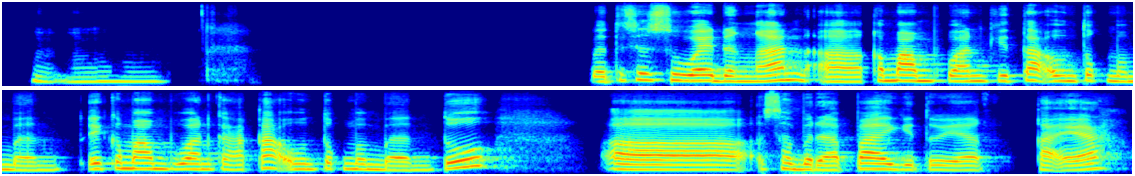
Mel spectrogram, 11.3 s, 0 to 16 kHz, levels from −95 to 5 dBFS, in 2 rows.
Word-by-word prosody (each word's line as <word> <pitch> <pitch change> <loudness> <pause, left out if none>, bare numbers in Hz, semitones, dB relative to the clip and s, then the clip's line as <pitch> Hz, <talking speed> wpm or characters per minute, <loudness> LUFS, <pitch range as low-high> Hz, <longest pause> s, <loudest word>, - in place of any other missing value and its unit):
Mhm. 210 -1 -11 2.1
Berarti 210 +4 -4
sesuai 250 -4 +3
dengan, 225 +5 +2
eee, 205 -2 -1
kemampuan 235 -2 +2
kita 230 +2 -1
untuk 235 +1 -4
memban 195 -4 -4 0.2
eh, 235 - +2
kemampuan 235 -2 +1
Kakak 215 +6 -1
untuk 225 +2 -5
membantu, 220 - +1 0.6
eee, 205 -3 +4
seberapa 220 -2 0
gitu 205 -1 -5
ya 185 -1 -3 0.2
Kak 195 -2 -1
ya? 205 +6 +1
220 Hz, 105 wpm, -22 LUFS, 205-240 Hz, 2.1 s, eee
